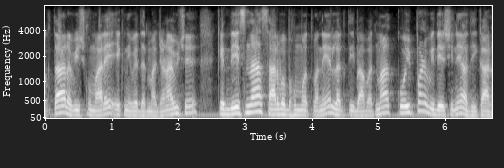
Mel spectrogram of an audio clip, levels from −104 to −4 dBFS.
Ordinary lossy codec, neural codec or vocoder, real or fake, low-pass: Opus, 24 kbps; none; real; 7.2 kHz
